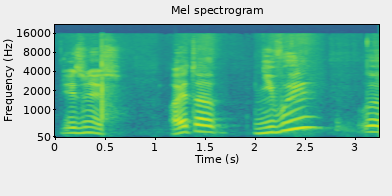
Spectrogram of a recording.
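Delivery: ordinary talk, nothing marked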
